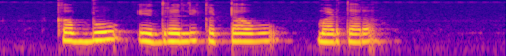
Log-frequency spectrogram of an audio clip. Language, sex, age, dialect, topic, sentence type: Kannada, female, 18-24, Dharwad Kannada, agriculture, question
